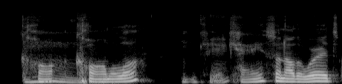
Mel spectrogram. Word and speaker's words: Kamala: Some people call her Kamala, but it's actually pronounced Kamala. Kamala.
